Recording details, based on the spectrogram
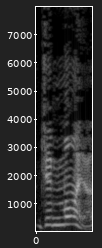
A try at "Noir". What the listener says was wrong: No, Noir. French. As in French. No, with an N at the beginning, Noir.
